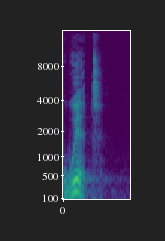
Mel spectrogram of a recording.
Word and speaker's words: Witt: But I thought she was Katarina Witt because with a W, and I didn't know that W's are pronounced with a V in German.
